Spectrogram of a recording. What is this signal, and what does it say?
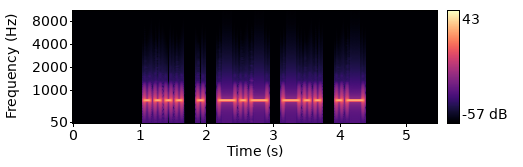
Morse code, heard as a keyed tone, about 15 wpm, 700 Hz. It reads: HEKDA
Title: Code Groups - 5 Letters - 15wpm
